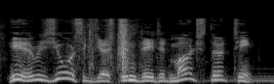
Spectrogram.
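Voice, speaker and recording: An actor playing an exasperated, sarcastic company boss in a comic radio drama, speaking formally and deliberately with withering disdain. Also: male voice, high-pitched, expressive, over music.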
